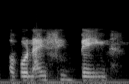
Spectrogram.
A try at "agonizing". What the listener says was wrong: Here with this word, okay, it's agonizing. The stress is at the very beginning. Agonizing.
